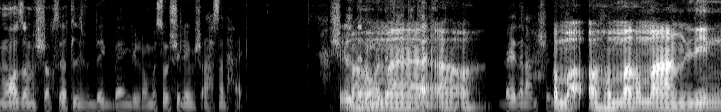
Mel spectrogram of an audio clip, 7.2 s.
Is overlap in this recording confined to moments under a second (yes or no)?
no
